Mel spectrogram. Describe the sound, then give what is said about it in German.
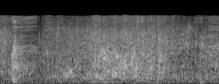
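Water splashes and churns as people break the surface from underwater, a steady, hissing rush of spray and sloshing with no clear pauses. “Sofort schießt der Befreite an die Wasseroberfläche. Auch Claudia kann auftauchen.”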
